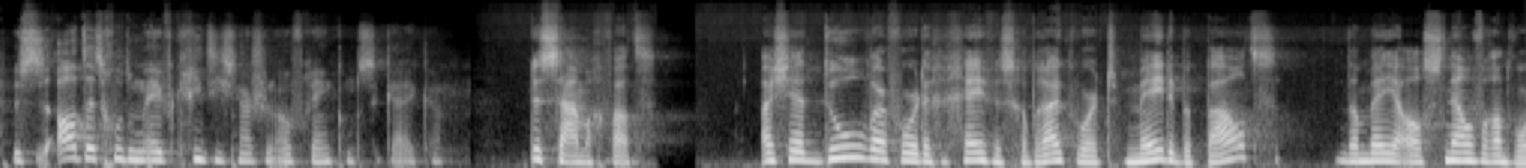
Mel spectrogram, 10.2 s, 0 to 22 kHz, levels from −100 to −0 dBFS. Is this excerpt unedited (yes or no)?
yes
